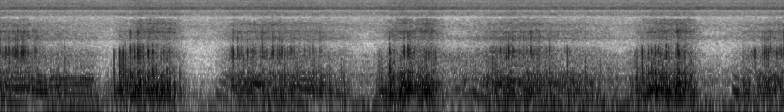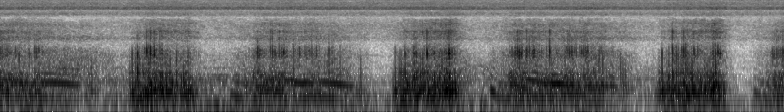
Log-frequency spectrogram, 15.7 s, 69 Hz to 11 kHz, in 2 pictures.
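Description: Gentle, fluttering snore through each breath of a sleeping infant, about 20 breaths a minute, with faint background hiss.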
